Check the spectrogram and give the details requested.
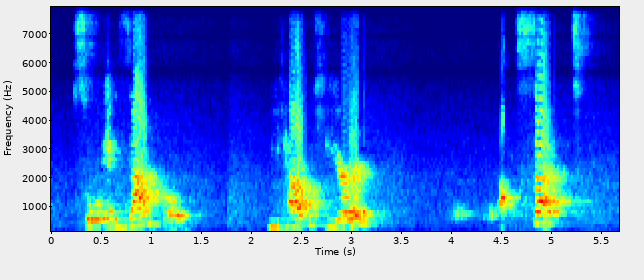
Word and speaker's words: accept: So example, we have here accept. The syllable ac is the unaccented syllable and the syllable set is the stressed syllable.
